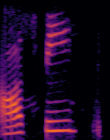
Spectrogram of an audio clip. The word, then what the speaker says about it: Osby: Diane Osby, OST, B as in boy, Y.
